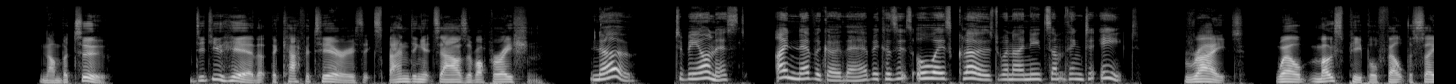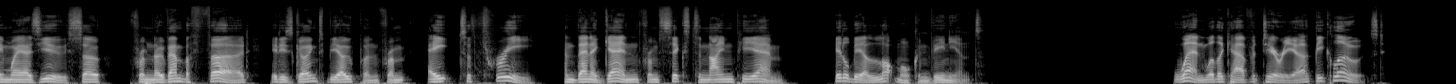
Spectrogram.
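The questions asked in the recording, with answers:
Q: When will the cafeteria be closed?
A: From 3 to 6 p.m. (and from 9 p.m. to 8 a.m.)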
